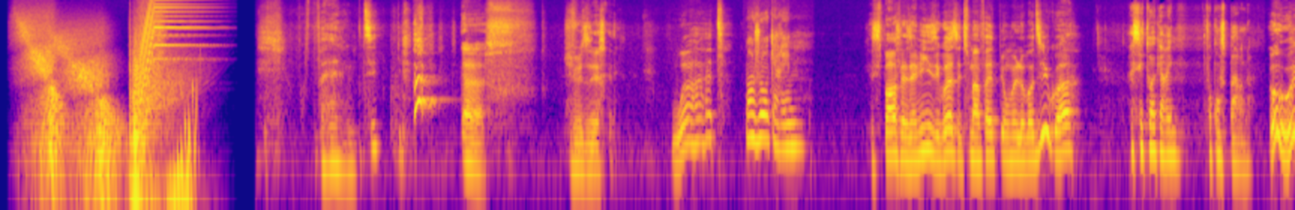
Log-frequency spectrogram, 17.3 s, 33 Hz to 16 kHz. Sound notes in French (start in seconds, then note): 5.4 cri de surprise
